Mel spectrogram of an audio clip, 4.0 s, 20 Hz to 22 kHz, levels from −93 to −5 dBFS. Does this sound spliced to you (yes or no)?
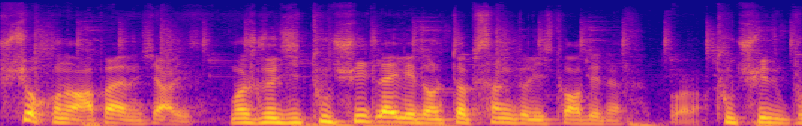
yes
